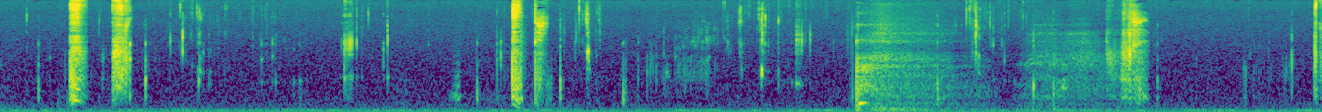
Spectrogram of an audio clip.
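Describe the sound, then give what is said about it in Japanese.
Soft-serve ice cream being eaten close up: faint, wet mouth clicks and smacks scattered irregularly, with a longer breathy burst midway, and no talk. “こんなにエッチな味のソフトクリーム初めて食べる。”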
